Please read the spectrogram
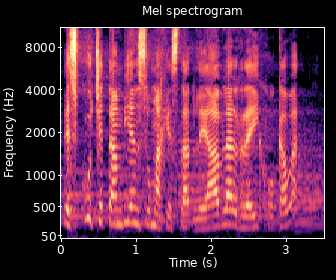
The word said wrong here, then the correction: Josafat: Josafat, ya le cambié el nombre.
